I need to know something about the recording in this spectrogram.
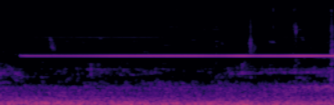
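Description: A steady high-pitched tone begins a moment in and holds unbroken, over a low, even background rumble.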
